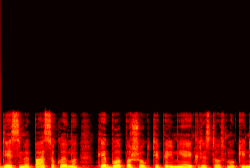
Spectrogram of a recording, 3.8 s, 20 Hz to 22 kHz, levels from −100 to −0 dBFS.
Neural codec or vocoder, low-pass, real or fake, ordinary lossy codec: none; 7.2 kHz; real; Opus, 64 kbps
